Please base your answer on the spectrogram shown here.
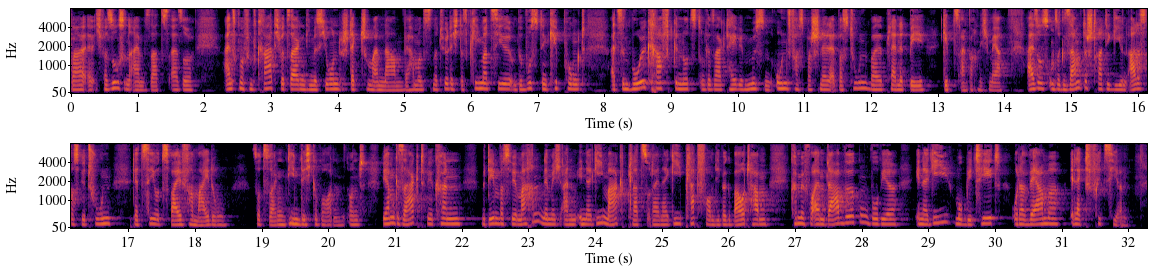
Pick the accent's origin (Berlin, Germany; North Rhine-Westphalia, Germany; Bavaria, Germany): Berlin, Germany; ich komme aus Berlin und das ist immer naheliegend, dass du irgendwie als junger Mensch mit 16 schon so loslegst, in Clubs zu arbeiten.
